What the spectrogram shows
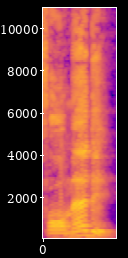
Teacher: اور صاد کو موٹا کریں گے، سمد نہیں صمد، صمد یعنی صاد پر کر کے پڑھا جاتا ہے۔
